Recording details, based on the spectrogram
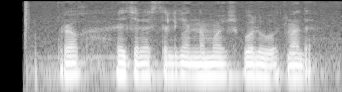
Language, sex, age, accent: Uzbek, male, 18-24, Qoraqalpog'iston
